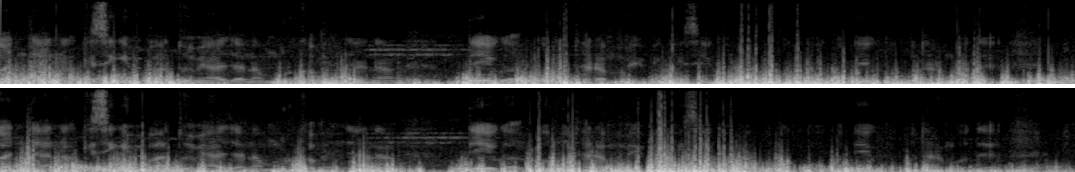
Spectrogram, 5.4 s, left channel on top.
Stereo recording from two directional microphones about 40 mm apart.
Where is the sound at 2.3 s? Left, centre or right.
Right.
